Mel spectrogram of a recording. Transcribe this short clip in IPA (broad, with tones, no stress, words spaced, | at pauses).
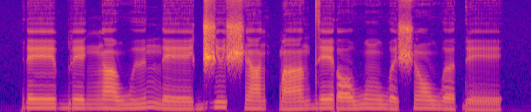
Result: ɾeː˧be˧ŋã˧ wɨ˨˦neː˨d͡ʒɨ˦ ʃã˧k͡pã˨˦de˦ɾɔ˨˦ wũ˦wə˧ʃɔ̃˦wə˧ ɗe˨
